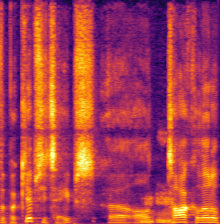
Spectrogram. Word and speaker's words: Poughkeepsie: It's weird because it's Poughkeepsie. No, it's Poughkeepsie. That's how they pronounce it in the film as well.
